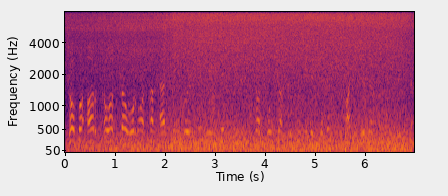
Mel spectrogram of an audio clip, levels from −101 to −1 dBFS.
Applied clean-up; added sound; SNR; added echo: none; Hiss; -5 dB; none.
